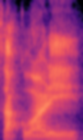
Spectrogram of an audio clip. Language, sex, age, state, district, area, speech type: Goan Konkani, female, 45-60, Goa, Murmgao, urban, spontaneous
